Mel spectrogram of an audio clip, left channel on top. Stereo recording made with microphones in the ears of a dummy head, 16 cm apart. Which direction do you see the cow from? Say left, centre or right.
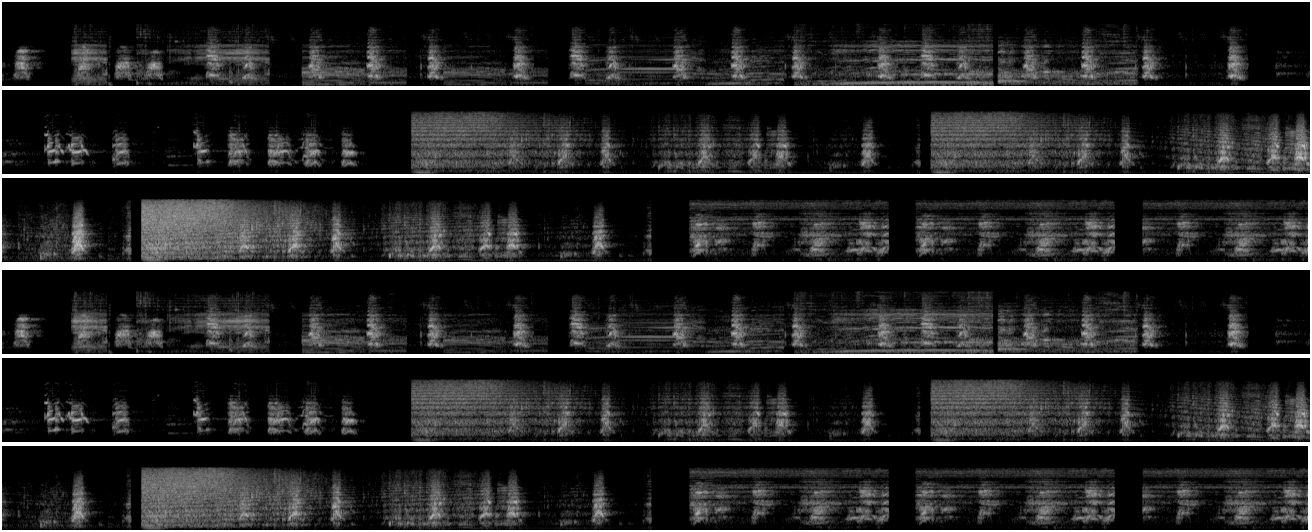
right.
